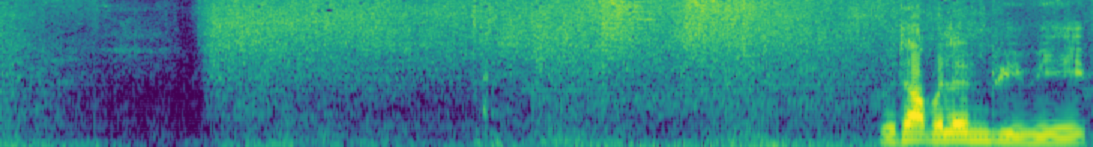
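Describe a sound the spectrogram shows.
A fiery blast roars with a rushing hiss.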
